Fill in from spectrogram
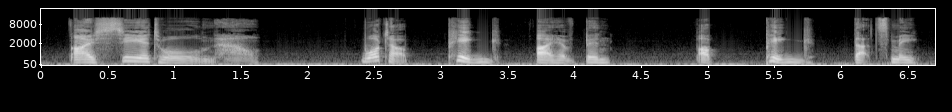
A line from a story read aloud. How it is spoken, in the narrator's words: he muttered gloomily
